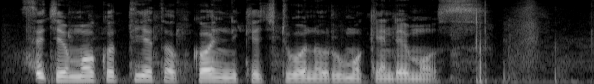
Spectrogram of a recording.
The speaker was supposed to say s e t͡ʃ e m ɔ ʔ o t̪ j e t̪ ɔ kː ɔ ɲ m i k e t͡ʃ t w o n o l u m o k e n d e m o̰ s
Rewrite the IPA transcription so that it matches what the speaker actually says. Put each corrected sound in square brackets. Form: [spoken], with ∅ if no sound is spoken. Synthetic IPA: s e t͡ʃ e m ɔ [k] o t̪ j e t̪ ɔ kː ɔ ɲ [n] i k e t͡ʃ t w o n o [ɾ] u m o k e n d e m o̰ s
